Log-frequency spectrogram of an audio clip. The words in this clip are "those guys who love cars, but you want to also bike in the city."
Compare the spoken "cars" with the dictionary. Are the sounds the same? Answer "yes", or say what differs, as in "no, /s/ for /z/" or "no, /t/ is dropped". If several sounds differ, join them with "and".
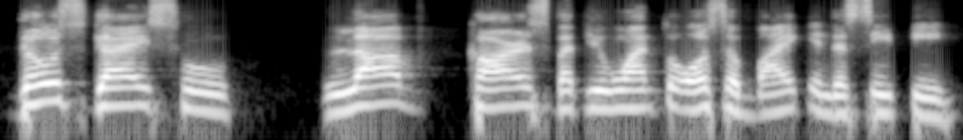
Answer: no, /s/ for /z/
